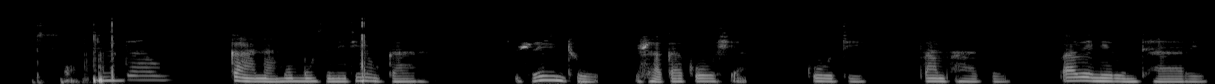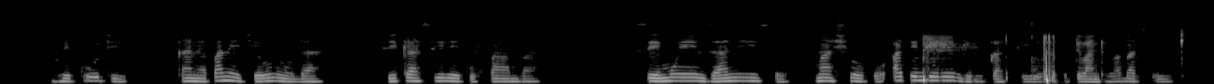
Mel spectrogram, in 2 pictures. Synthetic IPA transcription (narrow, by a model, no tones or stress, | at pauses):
mundau | kanamumusinetino̞ɡʱaːɾa | ʐintʰu | ʐakako̞ʃa̰ | kuti | pampʰat͡so | paʋe̞ne̞ɾuntʰare | rwe̞kuti | kanapane̞t͡ʃeuno̞ɗa | ʐ̥ikasire̞kufaːmba | se̞mue̞nzaniso̞ | maʃo̞ko̞ʔate̞ŋɡe̞ɾe̞ŋɡe̞rukasirakutiʋantʰuʋaɓat͡sweiːke̥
